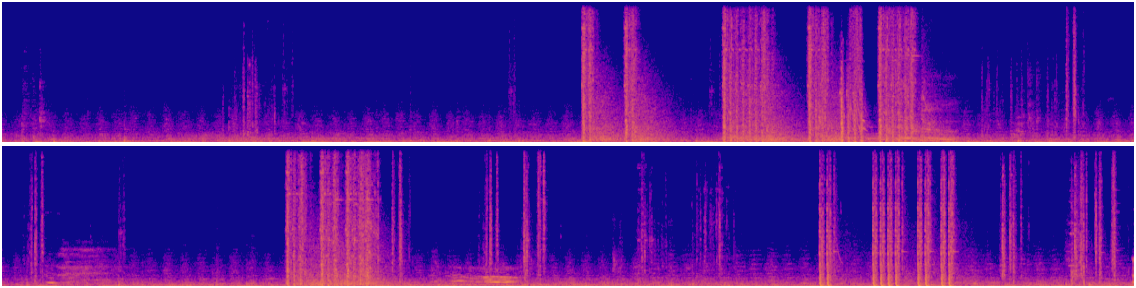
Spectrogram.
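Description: Gunfire in the video game Star Citizen comes as repeated bursts of rapid automatic shots in several clusters, sharp and loud against a low steady hum, with quieter pauses between volleys.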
